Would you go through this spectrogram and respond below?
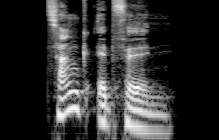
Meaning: dative plural of Zankapfel
- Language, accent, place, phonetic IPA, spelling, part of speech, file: German, Germany, Berlin, [ˈt͡saŋkˌʔɛp͡fl̩n], Zankäpfeln, noun, De-Zankäpfeln.ogg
